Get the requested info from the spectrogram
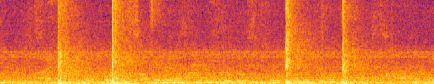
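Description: Volleyballs being struck during practice: four sharp smacks in two pairs, each pair about half a second apart, over a steady hum.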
